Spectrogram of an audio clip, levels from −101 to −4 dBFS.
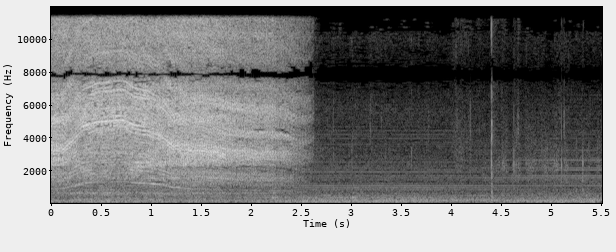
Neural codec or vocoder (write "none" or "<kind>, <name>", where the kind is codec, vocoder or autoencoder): none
